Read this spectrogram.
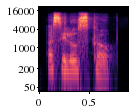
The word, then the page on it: Oscilloscope: Indian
